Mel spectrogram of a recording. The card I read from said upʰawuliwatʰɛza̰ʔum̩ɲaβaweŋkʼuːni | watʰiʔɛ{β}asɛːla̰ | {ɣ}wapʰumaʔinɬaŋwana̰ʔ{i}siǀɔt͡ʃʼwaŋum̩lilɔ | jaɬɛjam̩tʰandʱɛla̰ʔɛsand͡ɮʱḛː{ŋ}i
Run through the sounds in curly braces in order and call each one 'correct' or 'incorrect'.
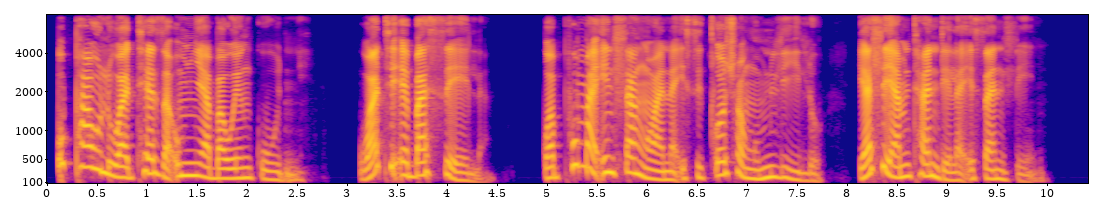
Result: correct, correct, correct, incorrect

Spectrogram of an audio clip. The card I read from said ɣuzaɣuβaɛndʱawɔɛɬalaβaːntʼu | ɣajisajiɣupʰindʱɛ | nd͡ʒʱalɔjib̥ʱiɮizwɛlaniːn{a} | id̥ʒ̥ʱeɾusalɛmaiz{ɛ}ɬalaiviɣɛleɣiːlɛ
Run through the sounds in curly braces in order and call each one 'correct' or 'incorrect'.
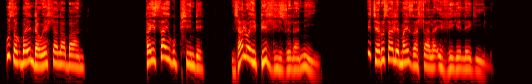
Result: incorrect, incorrect

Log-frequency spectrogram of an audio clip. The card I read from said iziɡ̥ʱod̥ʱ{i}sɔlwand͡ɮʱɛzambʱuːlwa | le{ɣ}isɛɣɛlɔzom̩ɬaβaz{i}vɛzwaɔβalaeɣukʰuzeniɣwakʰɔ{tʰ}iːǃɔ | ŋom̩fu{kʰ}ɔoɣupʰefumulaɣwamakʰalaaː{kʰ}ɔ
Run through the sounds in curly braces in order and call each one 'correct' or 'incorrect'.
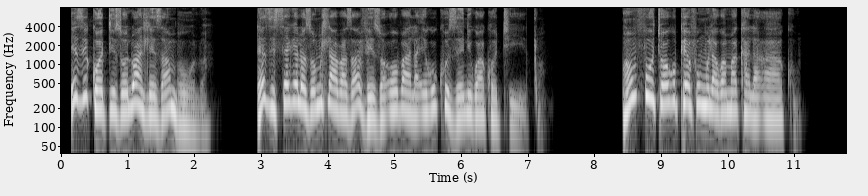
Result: correct, incorrect, incorrect, correct, incorrect, correct

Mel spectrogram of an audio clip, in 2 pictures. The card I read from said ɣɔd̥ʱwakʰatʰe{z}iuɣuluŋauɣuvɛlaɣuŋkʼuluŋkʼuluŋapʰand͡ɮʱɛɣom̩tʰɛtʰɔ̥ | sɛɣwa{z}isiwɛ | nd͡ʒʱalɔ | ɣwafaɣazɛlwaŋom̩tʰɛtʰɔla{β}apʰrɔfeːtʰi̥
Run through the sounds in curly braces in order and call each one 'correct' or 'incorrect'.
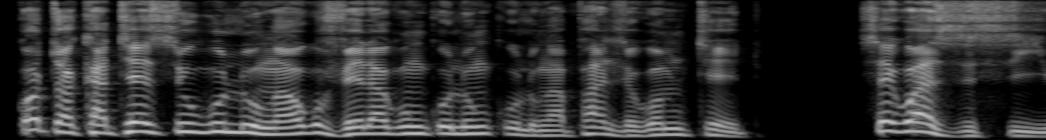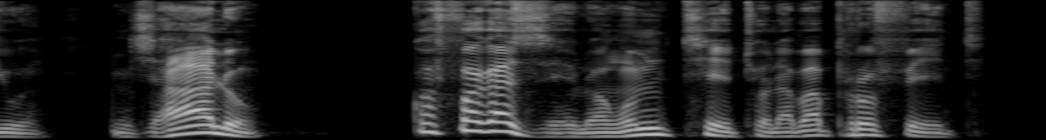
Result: incorrect, correct, correct

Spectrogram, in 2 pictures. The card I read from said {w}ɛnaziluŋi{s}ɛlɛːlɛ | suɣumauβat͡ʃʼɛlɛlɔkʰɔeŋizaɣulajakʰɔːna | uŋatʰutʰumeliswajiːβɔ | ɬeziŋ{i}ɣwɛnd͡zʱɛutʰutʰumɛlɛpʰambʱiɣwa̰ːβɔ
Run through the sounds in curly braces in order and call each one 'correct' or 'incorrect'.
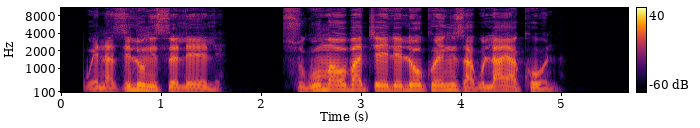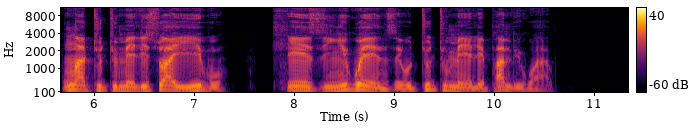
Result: correct, correct, correct

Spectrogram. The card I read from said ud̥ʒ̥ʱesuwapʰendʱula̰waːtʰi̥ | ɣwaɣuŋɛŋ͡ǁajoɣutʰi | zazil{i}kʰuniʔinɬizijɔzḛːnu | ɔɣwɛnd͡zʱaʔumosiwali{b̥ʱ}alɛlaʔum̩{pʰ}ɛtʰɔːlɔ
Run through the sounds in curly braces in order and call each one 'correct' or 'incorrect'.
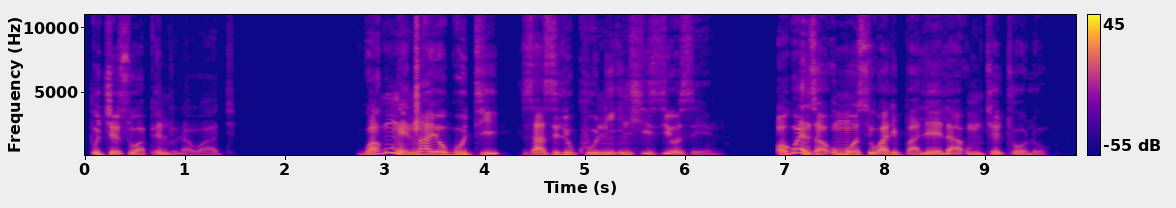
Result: correct, correct, incorrect

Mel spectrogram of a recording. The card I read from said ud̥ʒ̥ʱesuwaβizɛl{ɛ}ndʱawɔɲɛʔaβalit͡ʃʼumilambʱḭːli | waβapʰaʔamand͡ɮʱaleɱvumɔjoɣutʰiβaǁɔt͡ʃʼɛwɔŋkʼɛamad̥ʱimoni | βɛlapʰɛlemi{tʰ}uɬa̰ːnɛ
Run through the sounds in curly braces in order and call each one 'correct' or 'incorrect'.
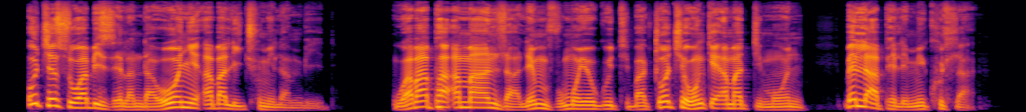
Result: incorrect, incorrect

